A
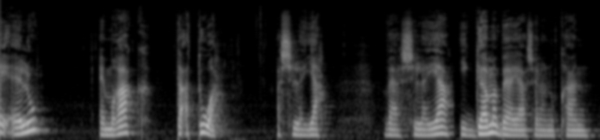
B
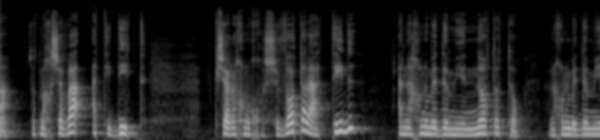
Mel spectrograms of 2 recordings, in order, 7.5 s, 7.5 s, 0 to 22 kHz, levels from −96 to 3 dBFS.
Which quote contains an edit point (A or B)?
A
